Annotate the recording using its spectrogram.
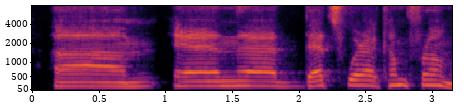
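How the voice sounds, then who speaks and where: A man with a Brazilian accent speaks at a fairly slow pace. His intonation stays fairly even. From southern Brazil, Florianópolis. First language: Portuguese. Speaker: podcast guest. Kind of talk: casual interview. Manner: halting, many fillers.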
